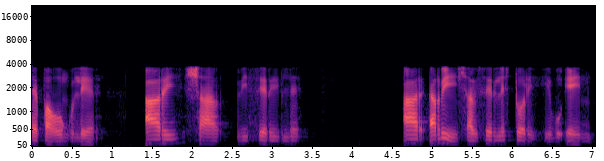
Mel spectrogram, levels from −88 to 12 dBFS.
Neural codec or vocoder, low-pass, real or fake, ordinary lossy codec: codec, 44.1 kHz, 7.8 kbps, Pupu-Codec; 3.6 kHz; fake; none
